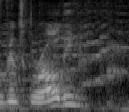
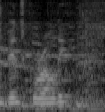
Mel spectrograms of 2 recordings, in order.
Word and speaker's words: Vince Guaraldi: for more his stuff definitely let people know Vince Guaraldi hey that's how you say his name Vince Guaraldi this is the Vince Guaraldi trio I think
